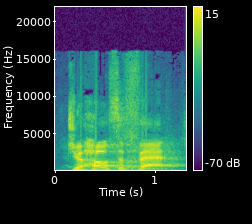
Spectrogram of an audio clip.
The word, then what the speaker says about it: Jehoshaphat: Jehoshaphat.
